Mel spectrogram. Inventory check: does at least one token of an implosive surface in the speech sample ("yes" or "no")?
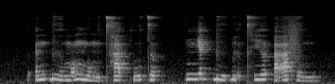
yes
